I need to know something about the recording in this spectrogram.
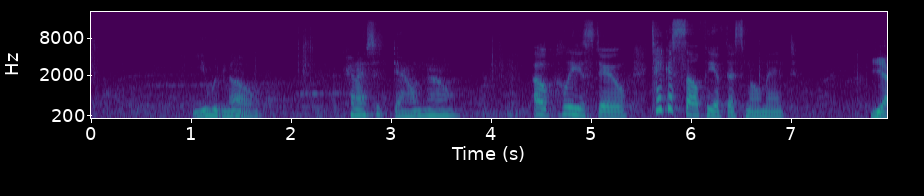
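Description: A young woman speaks sarcastically.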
